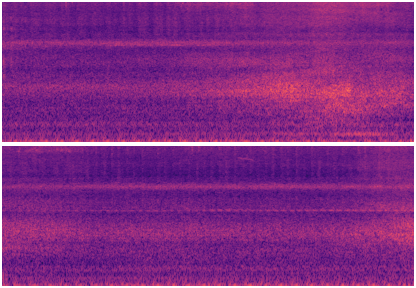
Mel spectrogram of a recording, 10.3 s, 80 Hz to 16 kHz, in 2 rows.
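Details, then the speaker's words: EMD MP15 switcher locomotive (DO-1's second unit) running rough and smoking right after a hard cold start on weak, dead batteries; deep, heavy diesel chugging at a bit over one beat per second. "She's smoking. I gotta tell you, that was a cold start."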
